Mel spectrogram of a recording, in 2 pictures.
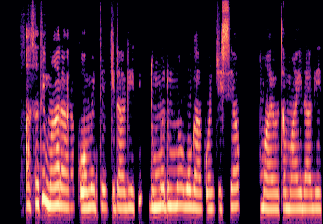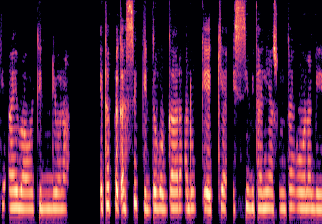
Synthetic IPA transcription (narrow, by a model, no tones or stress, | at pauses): ʔɐsɐt̪ɪmaːɾaːɾɐkʼo̞ːmɛt̪ːɪɛkʼːɪd̪aːɡe̞ːt̪ɪd̪ʊmːɐd̪ʊmːaːwɔɡaːkʼɔnt͡ʃʼɪsɪja | maːjot̪ɐmaːjɪd̪aːɡe̞ːt̪ɪɐjbaːwɔt̪ːɪd̪ɪjɔnɐ | ʔɛt̪ɐpːɛkʼɐsːɪɡɪd̪ːɔbɐɡːaːɾɐːd̪ʊkʼːɪɛkːɪjɐɪsːɪbɪt̪ɐnɪjɐsʊnt̪ːɐjoːnɐɡeː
